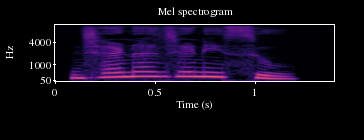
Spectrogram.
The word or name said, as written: ಝಣಝಣಿಸು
